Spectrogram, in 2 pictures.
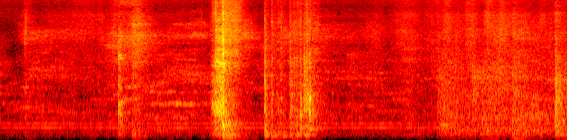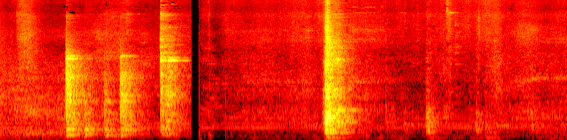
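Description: Dishes and cookware clattering as they are picked up, moved and set down on a kitchen counter: a string of separate knocks and clinks, the loudest about nine seconds in.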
